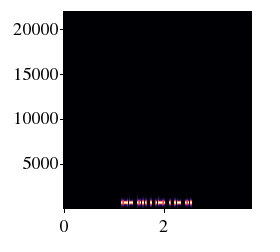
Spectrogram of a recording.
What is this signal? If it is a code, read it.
Morse code, heard as a keyed tone, about 46 wpm, 700 Hz. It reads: WHEREAS
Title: Seven Letter Words - 45wpm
